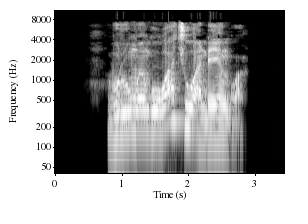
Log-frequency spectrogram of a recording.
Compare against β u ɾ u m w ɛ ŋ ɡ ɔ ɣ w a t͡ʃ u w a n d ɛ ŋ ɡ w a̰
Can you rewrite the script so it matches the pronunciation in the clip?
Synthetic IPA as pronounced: β u ɾ u m w ɛ ŋ ɡ u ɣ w a t͡ʃ u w a n d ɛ ŋ ɡ w a̰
